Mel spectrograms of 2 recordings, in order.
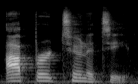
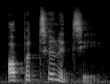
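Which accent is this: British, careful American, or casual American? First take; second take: careful American; British. First: Careful, fully articulated American accent. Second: Imitated London British accent. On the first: "Perfect American pronunciation" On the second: "I will try the London accent in the U K"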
